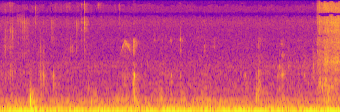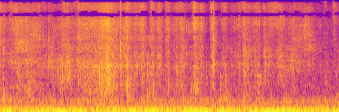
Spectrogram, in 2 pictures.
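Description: Close-miked chewing of a crispy hand-breaded chicken and waffle sandwich: a few soft mouth clicks at first, then a run of dense crunching from about halfway through. A steady low hum lies under it.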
